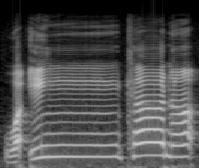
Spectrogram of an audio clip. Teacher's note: Ingat nun mati bertemu kaf, bunyi dia ing.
